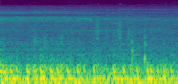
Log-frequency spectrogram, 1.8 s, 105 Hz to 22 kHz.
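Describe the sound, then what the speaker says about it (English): Exhaust on a 1983 Mercury Capri RS that sat for nine years, rattling and knocking as it idles; a loud, steady low rumble with faint irregular knocks running through it, close by and with no talking. "That knocking or whatever you guys hear is the exhaust just rattling."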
